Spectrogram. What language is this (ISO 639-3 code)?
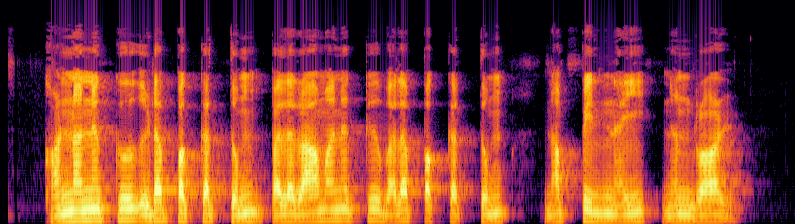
tam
